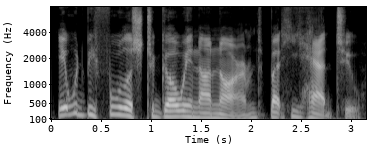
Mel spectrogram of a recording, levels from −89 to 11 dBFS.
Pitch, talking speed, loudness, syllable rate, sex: 135 Hz, 230 wpm, -20 LUFS, 5.0 syllables/s, male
